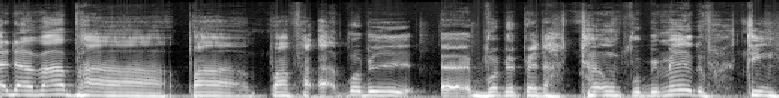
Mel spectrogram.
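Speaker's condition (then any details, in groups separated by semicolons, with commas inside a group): Cerebral palsy; speech not normal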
